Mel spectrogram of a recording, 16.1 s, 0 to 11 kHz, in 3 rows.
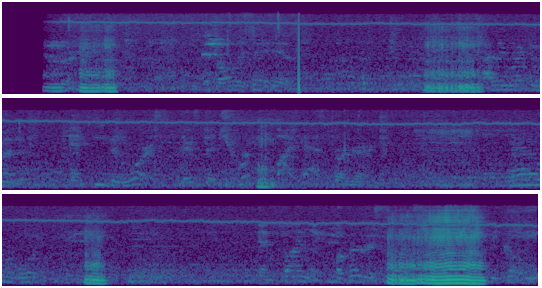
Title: Mom Snoring Part 2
